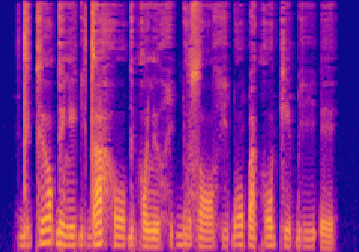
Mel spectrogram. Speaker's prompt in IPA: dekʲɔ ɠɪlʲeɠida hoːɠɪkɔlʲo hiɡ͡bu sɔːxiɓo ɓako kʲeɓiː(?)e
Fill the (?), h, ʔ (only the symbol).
ʔ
